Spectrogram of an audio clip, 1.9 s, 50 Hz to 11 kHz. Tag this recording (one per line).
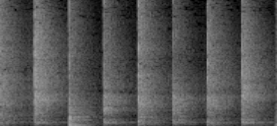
130-bpm
acoustic
ambient
beam
beat
beats
board
bottle
break
breakbeat
cleaner
container
dance
drum
drum-loop
drums
fast
food
funky
garbage
groovy
hard
hoover
improvised
industrial
loop
loops
lumber
metal
music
